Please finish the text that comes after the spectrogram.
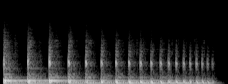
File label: sport handball bounce glass table recorded underneath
